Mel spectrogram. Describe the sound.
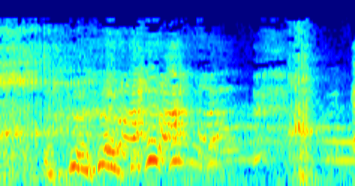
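Someone imitates a sleeping person's snoring with a series of rough, snorting, pig-like grunts over about two seconds, ending in a sharper breathy snort; it sounds playful and almost laughing.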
